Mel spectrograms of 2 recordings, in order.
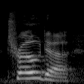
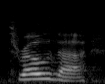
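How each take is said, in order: First: They use t and d sounds instead of th. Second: They use th sounds. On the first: It marks a Yooper or French Canadian way of speaking. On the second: It is the standard form.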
